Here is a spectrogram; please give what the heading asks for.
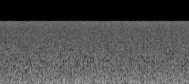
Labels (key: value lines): label: ambient
recorder: HydroMoth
